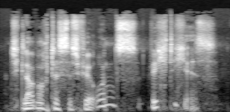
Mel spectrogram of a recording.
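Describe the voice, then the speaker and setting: A man's voice: a little high, sing-song, normal speed, gravelly, a bit bright, breathy edge, no room sound. A man from eastern Germany preaching in a conversational, musing way, with casual asides. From Thuringia, eastern Germany. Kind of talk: sermon.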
